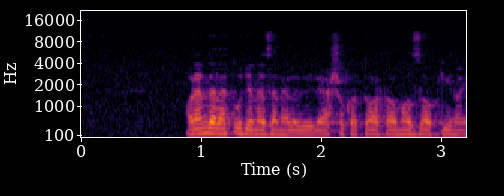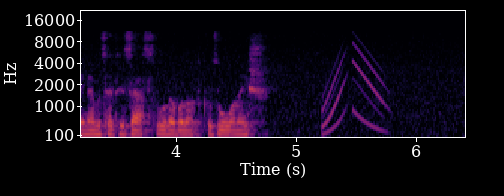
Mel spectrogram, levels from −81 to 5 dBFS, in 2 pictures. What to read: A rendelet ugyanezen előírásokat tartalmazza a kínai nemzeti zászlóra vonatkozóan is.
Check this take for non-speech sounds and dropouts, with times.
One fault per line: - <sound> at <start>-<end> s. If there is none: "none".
- chirp at 5.2-5.8 s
